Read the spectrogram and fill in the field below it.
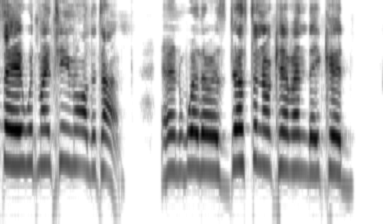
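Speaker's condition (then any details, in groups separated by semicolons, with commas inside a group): Cerebral palsy; present from birth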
